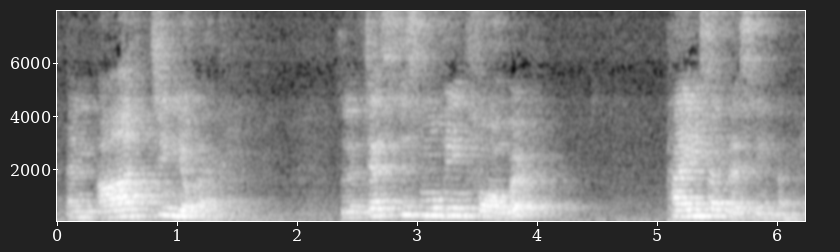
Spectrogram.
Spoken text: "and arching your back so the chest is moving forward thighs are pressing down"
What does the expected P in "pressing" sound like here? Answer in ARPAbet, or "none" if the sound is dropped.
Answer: F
